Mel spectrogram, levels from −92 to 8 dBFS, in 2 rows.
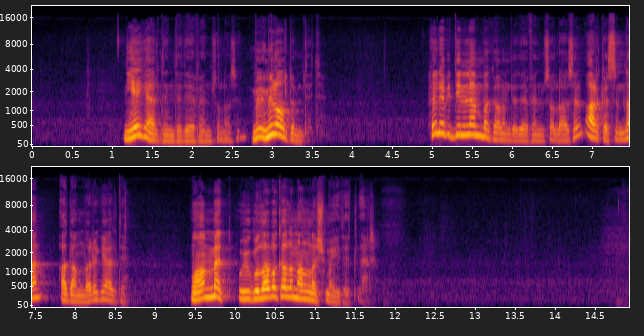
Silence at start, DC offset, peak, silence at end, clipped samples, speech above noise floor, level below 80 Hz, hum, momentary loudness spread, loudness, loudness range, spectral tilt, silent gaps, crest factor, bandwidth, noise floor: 1.15 s; under 0.1%; 0 dBFS; 3.2 s; under 0.1%; 42 dB; -72 dBFS; none; 20 LU; -19 LUFS; 6 LU; -6 dB/octave; none; 20 dB; 16.5 kHz; -61 dBFS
